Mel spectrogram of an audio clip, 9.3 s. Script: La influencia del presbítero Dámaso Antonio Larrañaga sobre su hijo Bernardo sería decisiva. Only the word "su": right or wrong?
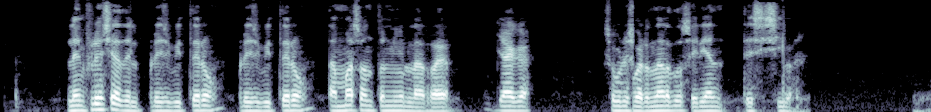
wrong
